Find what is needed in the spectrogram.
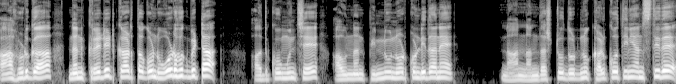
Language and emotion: Kannada, fearful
